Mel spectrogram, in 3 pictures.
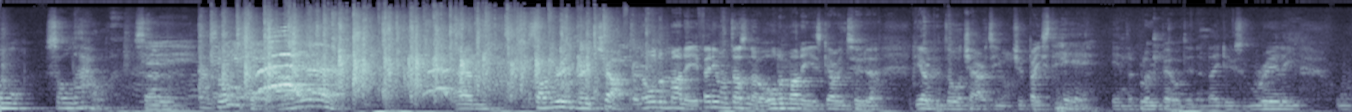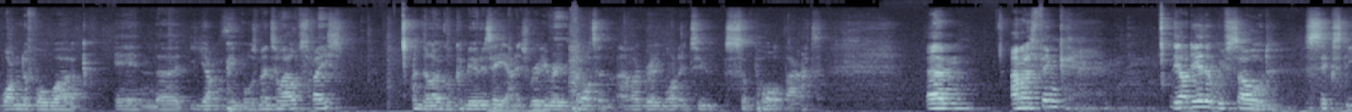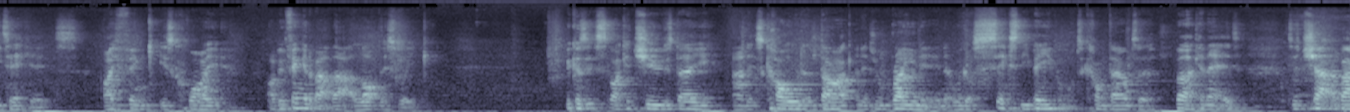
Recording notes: The Proper Mental Live Show was recorded in front of an audience. To chat to on stage!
